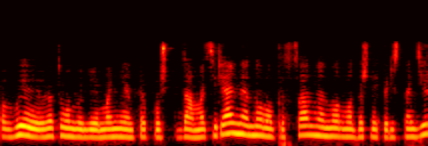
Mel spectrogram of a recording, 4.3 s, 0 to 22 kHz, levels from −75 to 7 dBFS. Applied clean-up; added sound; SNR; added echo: neural mask model DeepFilterNet 3.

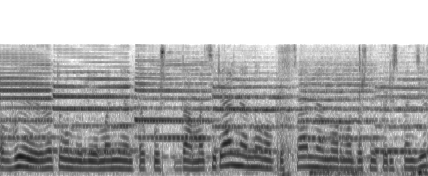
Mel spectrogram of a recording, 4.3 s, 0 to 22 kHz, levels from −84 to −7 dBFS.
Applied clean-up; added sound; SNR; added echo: none; Siren; 2 dB; none.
